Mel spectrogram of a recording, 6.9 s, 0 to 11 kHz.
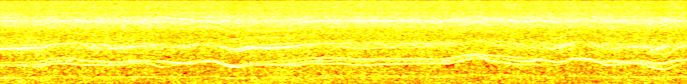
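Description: FPV cinewhoop drone (BetaFPV Cinelog35) flying: its brushless motors and ducted propellers give a loud, steady whine over a rushing hiss, the pitch wavering up and down as the throttle changes.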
